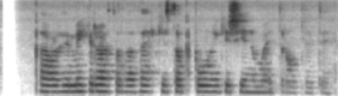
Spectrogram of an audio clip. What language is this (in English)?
Icelandic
